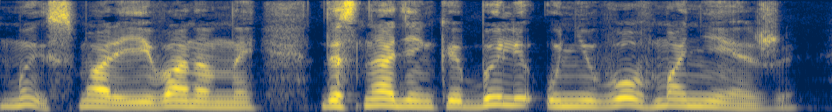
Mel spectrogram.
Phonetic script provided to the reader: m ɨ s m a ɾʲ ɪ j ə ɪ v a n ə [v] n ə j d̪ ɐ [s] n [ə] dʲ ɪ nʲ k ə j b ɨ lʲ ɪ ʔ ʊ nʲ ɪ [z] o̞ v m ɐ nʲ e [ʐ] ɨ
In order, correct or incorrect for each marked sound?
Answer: correct, correct, incorrect: a, incorrect: v, correct

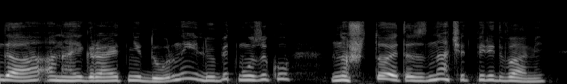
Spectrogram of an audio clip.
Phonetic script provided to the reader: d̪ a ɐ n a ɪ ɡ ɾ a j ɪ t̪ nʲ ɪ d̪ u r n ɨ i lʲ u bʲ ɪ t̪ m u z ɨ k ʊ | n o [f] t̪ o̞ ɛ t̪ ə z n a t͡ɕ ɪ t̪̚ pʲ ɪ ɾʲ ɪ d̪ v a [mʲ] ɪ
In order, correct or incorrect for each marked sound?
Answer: incorrect: ʂ, correct

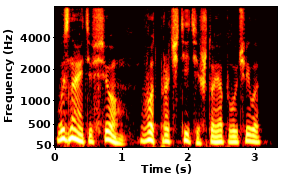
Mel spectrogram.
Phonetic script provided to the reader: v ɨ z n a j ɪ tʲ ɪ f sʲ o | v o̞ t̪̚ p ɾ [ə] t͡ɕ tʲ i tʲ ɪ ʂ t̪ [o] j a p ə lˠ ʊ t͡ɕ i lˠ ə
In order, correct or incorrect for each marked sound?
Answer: incorrect: ɐ, correct

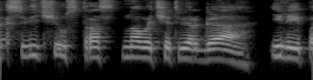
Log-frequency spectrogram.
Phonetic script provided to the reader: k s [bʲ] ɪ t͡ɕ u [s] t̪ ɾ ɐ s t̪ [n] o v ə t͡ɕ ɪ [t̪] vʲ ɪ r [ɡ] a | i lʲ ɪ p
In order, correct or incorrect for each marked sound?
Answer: incorrect: vʲ, correct, correct, correct, correct

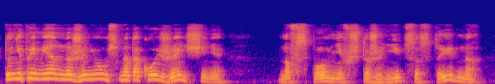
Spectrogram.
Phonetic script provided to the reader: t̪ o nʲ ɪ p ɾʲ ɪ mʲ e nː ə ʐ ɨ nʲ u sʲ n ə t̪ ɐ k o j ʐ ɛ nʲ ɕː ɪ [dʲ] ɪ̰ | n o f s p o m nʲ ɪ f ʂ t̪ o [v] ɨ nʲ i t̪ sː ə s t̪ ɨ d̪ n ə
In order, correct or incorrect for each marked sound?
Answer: incorrect: nʲ, incorrect: ʐ

